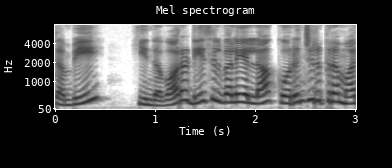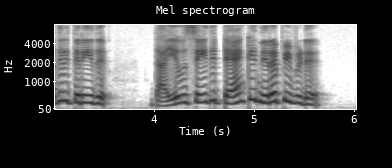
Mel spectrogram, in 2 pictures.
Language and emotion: Tamil, happy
